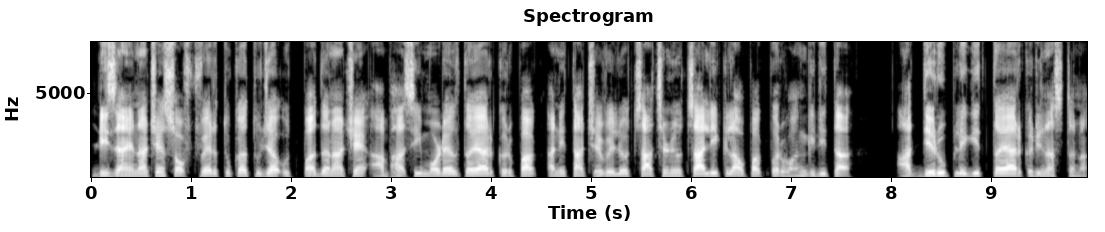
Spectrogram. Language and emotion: Goan Konkani, neutral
